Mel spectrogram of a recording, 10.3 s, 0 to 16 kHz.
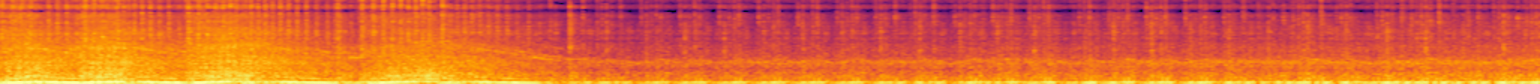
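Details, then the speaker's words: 1964 VW Beetle air-cooled flat-four, first run after 10 days of work, on a temporary electric fuel pump, static timed. Revs rise and fall, then settle into an even chuff of about four beats per second. Normal idle. "all right after 10 days we have it running here it sounds pretty darn good"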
